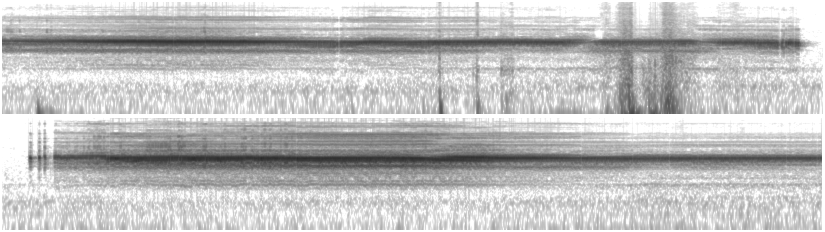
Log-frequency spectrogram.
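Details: Mole cricket calling at night, a continuous buzzy trill held near one steady pitch, broken briefly by a few knocks and a short gap midway before resuming louder.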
